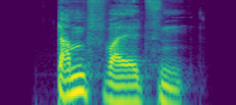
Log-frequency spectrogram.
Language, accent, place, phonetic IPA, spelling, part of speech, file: German, Germany, Berlin, [ˈdamp͡fˌvalt͡sn̩], Dampfwalzen, noun, De-Dampfwalzen.ogg
- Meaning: plural of Dampfwalze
